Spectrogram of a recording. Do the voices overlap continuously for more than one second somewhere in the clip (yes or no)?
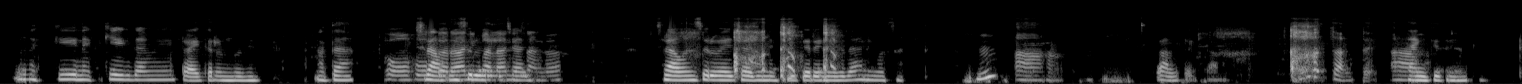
yes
